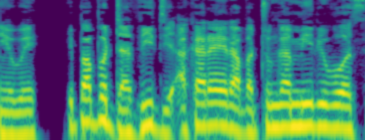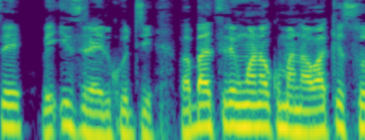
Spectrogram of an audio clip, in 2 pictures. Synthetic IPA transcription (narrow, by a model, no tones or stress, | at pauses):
e | ipap̬o̞dʱavʱidʱiʔakaɾajiɾaʋatuŋɡamiɾiʋo̞se̞ʋe̞ʔis̬rae̞rikut̬iʋaɓat͡siɾe̞mwanako̞manawake̞so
